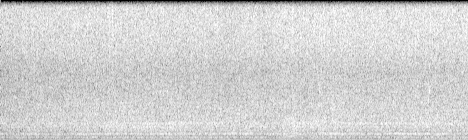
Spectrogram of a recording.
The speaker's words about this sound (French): Il y a un drone hurlant qui se promène.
